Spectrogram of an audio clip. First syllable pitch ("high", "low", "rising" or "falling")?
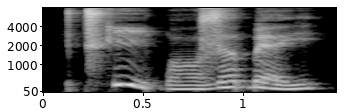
falling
